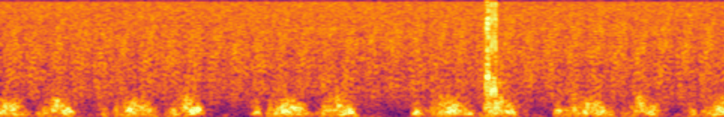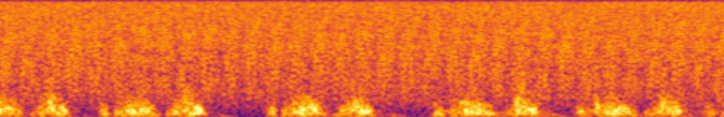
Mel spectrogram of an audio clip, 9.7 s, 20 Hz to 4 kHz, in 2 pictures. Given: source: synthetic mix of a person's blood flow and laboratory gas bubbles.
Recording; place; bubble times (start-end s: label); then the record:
Doppler ultrasound of blood flow; precordium
3.20-3.35 s: bubbles
From the record:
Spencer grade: 2 (many but less than half of the cardiac periods contain bubble signals, singularly or in groups); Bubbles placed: anywhere in the cardiac cycle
